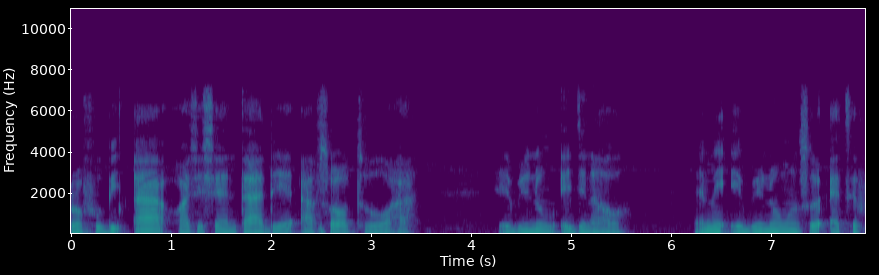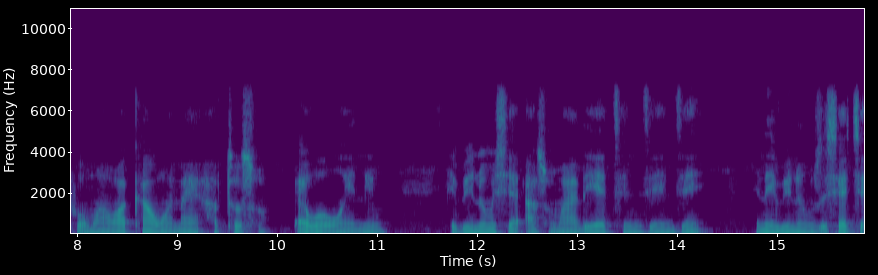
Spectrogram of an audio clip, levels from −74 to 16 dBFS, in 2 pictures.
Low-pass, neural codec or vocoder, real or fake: 7.2 kHz; none; real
